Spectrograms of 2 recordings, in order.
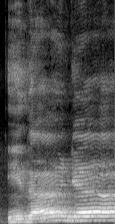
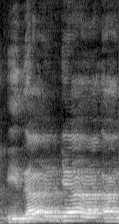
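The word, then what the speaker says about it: إذا جاء: Idza jaa. Nah, ini jimnya harus dibaca 5 harokat atau 2,5 alif. Ini kalau kurang konsentrasi bisa kurang panjang pembacanya. Idza jaa nasrullah, itu kurang panjang, itu cuma 1 alif atau 2 harokat.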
